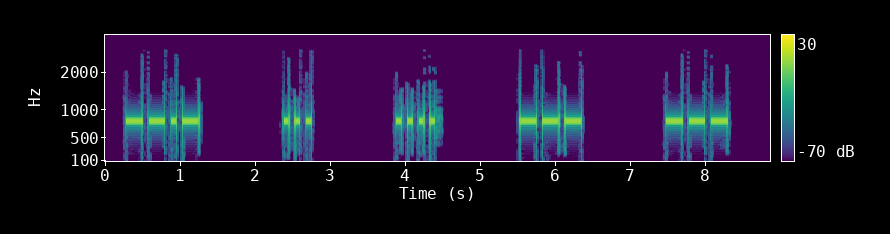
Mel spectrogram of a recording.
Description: Morse code, heard as a keyed tone, about 16 wpm, spaced as for 6 wpm, 800 Hz. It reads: QSHOO
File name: cwmp3 / L1 SOUND LETTERS 16 wpm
